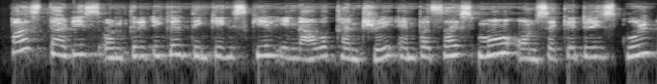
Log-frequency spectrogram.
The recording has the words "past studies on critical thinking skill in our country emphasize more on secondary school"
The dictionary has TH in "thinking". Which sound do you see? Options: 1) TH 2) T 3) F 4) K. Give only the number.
2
